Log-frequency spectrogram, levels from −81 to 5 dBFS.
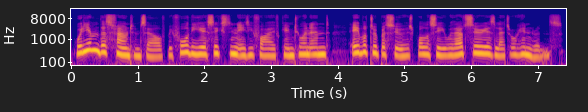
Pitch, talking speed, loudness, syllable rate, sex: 220 Hz, 195 wpm, -17 LUFS, 5.5 syllables/s, female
